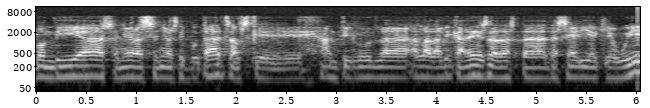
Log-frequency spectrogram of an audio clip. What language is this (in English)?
Catalan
